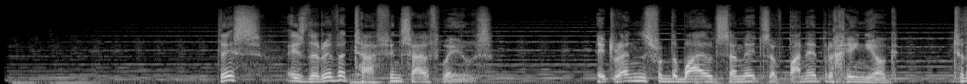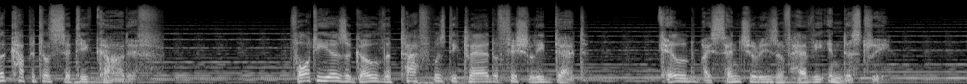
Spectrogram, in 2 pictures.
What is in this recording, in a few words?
doco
